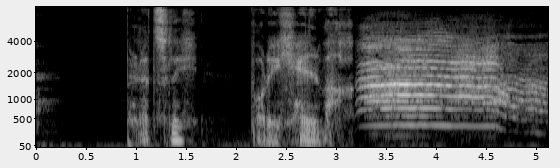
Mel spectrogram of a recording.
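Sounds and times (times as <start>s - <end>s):
speech: 1.2s - 3.2s
person screaming: 3.2s - 5.1s.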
